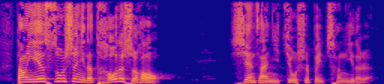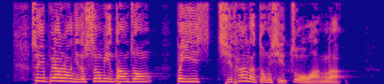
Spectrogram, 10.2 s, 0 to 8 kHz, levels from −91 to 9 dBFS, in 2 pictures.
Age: 30-49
